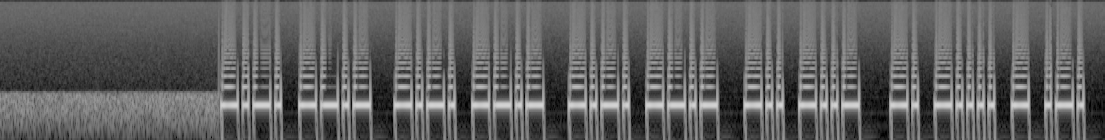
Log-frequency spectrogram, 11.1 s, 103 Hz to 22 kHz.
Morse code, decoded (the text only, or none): CQ CQ CQ DX N6TR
